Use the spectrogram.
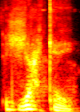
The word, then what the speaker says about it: Jacquet: How would you pronounce his second name? Oh, it's very easy. It's Jacquet.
